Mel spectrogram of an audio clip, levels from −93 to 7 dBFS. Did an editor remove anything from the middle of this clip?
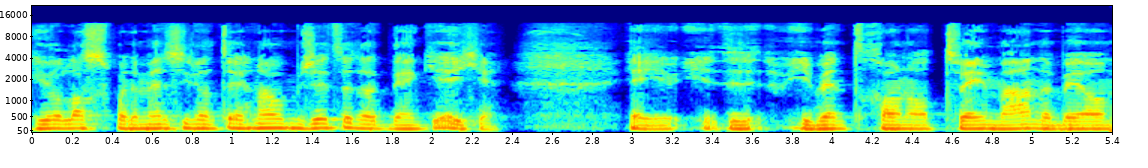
no; 0 cuts

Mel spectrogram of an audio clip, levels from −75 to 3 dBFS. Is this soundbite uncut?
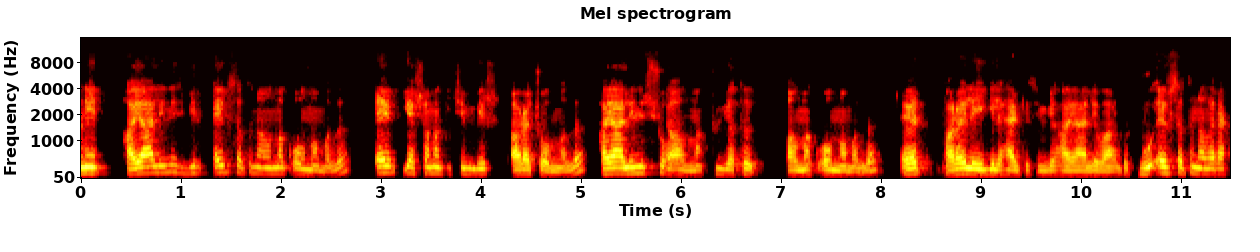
no; 2 cuts; at 5.8 s, 10.5 s

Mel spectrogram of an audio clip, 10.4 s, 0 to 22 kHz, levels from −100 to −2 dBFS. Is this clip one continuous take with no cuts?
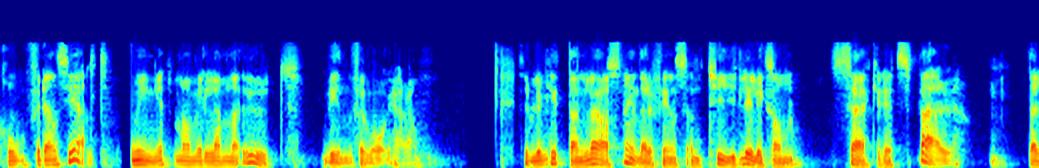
no; 3 cuts; at 1.2 s, 5.1 s, 5.4 s

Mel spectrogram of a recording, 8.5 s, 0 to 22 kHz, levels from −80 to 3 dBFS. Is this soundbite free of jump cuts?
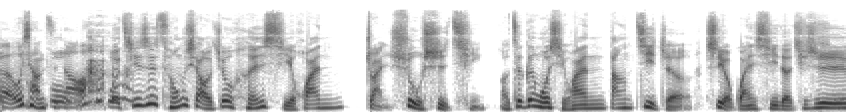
no; 1 cut; at 7.0 s

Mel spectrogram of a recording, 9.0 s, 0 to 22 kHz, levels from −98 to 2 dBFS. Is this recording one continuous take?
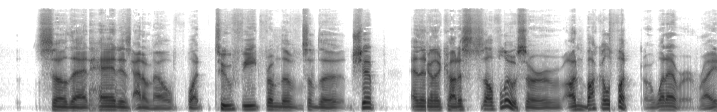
no; 6 cuts; at 1.1 s, 1.6 s, 3.8 s, 4.4 s, 5.3 s, 7.6 s

